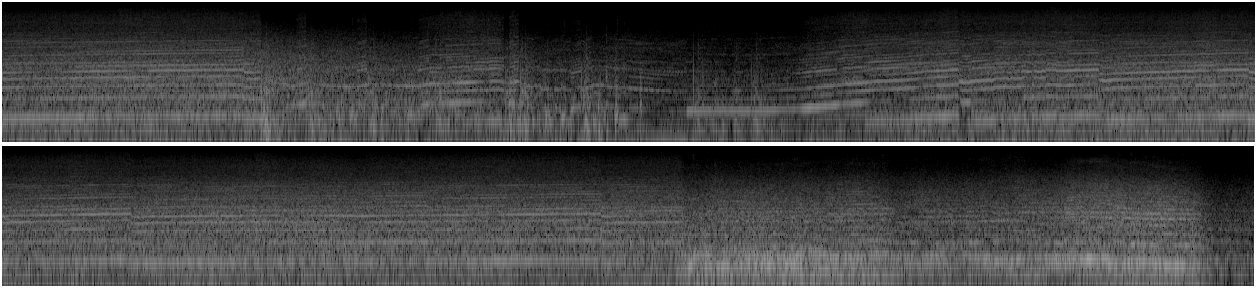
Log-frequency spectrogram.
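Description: A race car in a racing video game at Barber Motorsports Park, heard onboard: a loud, continuous engine wail that climbs through the gears, drops sharply under braking, then builds again, with no talking.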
